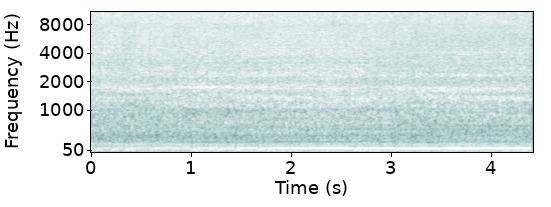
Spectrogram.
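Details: Brixton Felsberg 125 X small single at idle: steady low thump with an uneven, slightly irregular beat underneath; strange noise, cause unclear.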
